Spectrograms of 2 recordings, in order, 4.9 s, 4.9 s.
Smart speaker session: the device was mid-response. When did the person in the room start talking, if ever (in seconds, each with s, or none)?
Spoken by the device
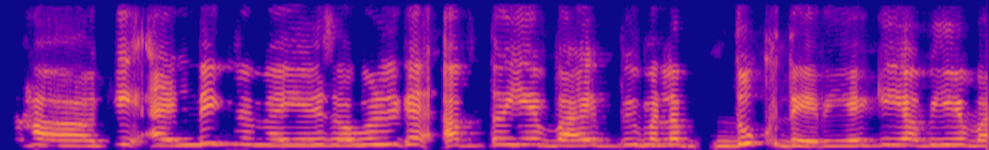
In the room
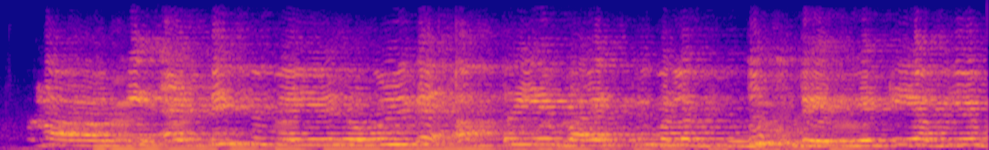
0.4 s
